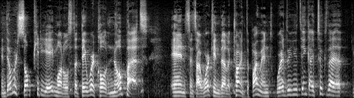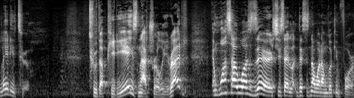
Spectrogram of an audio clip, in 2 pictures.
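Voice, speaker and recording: Fairly quick speech from a man with a Mexican accent, fairly high in pitch, with very wide pitch swings and vocal fry. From Mexico City, later Garden City, Kansas. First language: Spanish. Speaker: keynote speaker, alumnus. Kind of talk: keynote speech.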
